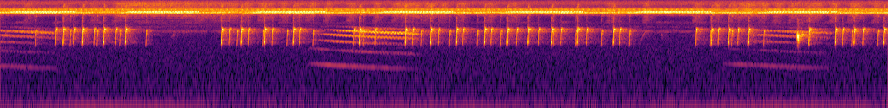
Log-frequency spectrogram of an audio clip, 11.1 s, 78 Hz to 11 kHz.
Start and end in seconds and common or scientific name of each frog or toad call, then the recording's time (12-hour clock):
0.0	0.8	menwig frog
0.0	11.1	pointedbelly frog
4.0	5.3	menwig frog
9.1	10.5	menwig frog
3:30am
